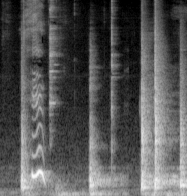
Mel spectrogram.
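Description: Shot glasses of Kentucky Tavern whiskey clink together in a toast, followed by a few more sharp glassy knocks spaced unevenly over several seconds, clear, with a brief vocal exclamation near the start.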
